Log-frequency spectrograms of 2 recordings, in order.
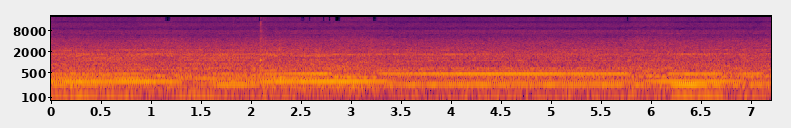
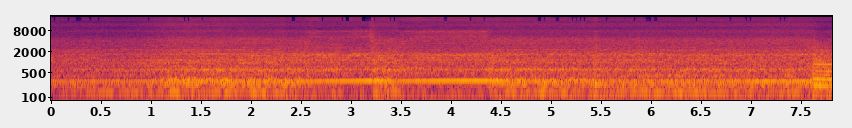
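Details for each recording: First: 1980s Electrolux Twin Turbo 500-series exclusive (1988 Z517 or 1989 Z521) with a 550 W motor, switched on at the bag for a quick test. Even, steady motor whine holding pitch with no rattles or scraping. Motor sounds okay and suction is good. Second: 1980s Electrolux Twin Turbo vacuum (Z517/Z521, 550 W motor) with an aftermarket belt: steady motor hum with a bright whine and squeak as it slows. A very worn motor spindle lets the belt drift, and the belt will eventually snap.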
